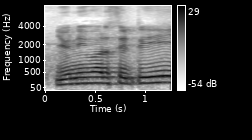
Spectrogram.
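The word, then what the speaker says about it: university: में होता नहीं है क्योंकि यूनिवर्सिटी का उच्चारण करने के बाद निकल कर आता है यूनिवर्स सिटी या फिर यूनिक फॉर्म अब इन दोनों शब्दों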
